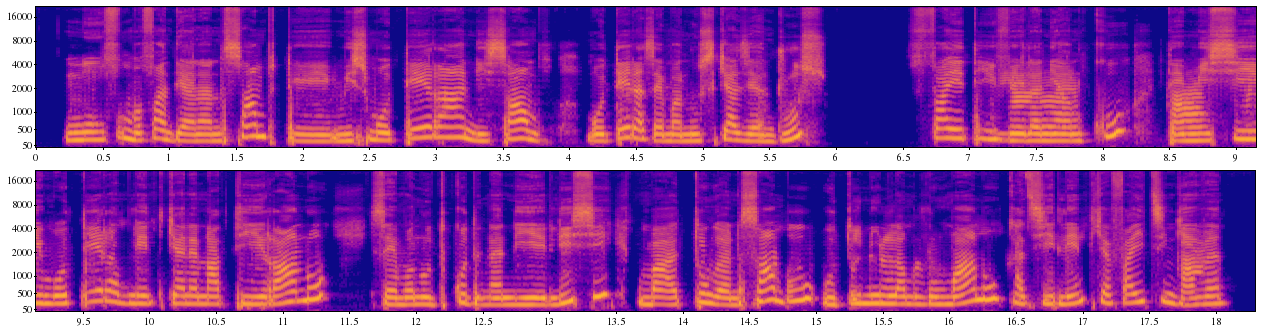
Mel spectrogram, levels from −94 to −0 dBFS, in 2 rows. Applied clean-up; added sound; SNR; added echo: neural mask model Resemble Enhance denoiser.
